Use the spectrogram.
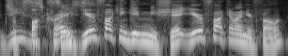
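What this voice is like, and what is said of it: Yelling loudly into the mic. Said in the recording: “sorry I'm yelling. ... Stop fucking screaming into the mic.”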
